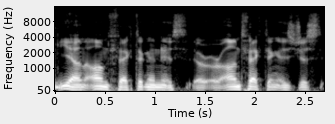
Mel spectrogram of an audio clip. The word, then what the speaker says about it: Anfechtungen: German word, and I'm not sure how to pronounce it. Anfechtungen? Yeah, Anfechtungen is, or Anfechtung is just, it's something like a temptation, but more than a temptation, more than a struggle.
